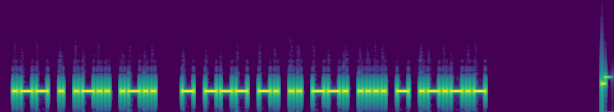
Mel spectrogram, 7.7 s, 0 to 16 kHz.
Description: Morse code, heard as a keyed tone, about 25 wpm, 700 Hz. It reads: WELL TONIGHT.
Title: Sentences from Top 1000 Words - Review Part 4 - 25wpm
